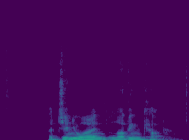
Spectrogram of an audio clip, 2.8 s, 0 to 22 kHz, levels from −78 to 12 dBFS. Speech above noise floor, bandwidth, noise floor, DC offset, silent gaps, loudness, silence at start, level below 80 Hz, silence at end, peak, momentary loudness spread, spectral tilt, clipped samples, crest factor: over 56 dB; 12.5 kHz; under -90 dBFS; under 0.1%; none; -35 LUFS; 0.75 s; -72 dBFS; 0.4 s; -22 dBFS; 16 LU; -7.5 dB/octave; under 0.1%; 14 dB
